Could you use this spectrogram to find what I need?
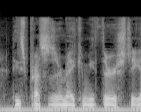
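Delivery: ordinary delivery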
